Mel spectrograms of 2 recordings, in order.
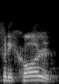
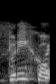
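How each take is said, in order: First: The stress is on the last syllable. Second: The stress is on the first syllable. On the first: "no es frijol" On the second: "lo escriben con la tilde en la I"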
